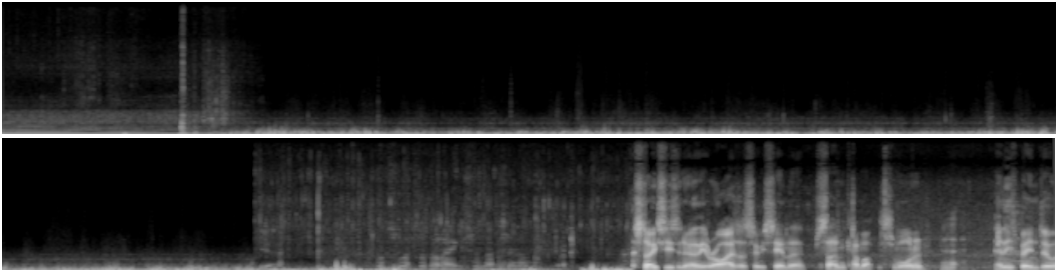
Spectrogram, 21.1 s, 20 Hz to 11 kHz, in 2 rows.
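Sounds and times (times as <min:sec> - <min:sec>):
wind buffeting microphone: 0:01.2 - 0:17.1.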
